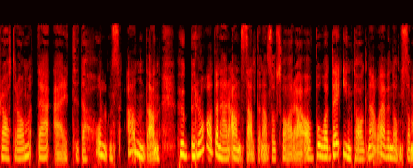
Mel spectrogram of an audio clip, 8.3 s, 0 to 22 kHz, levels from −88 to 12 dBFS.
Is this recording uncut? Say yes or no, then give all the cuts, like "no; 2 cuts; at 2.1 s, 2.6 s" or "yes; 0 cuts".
yes; 0 cuts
